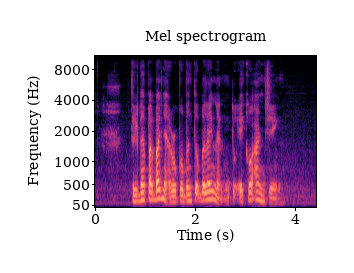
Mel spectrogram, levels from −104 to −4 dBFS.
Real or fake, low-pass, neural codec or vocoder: fake; 9.9 kHz; codec, 44.1 kHz, 7.8 kbps, Pupu-Codec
